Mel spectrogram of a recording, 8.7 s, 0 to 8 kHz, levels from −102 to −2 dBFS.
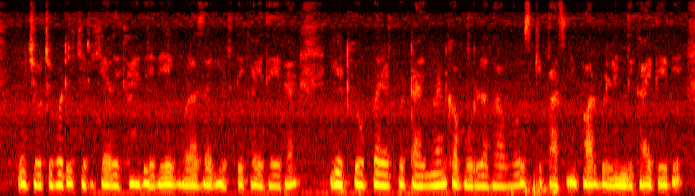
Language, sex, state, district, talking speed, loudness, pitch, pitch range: Hindi, female, Karnataka, Belgaum, 235 wpm, -34 LUFS, 180 Hz, 170-190 Hz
